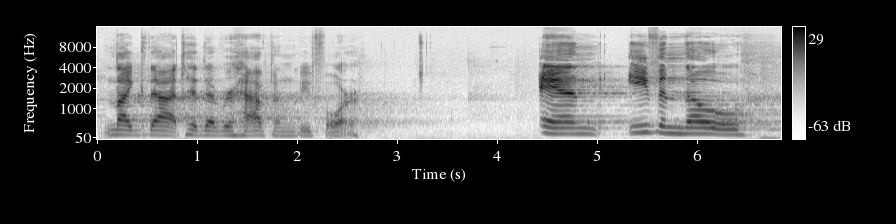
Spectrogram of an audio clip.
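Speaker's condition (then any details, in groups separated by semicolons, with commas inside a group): Cerebral palsy; physical effects only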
